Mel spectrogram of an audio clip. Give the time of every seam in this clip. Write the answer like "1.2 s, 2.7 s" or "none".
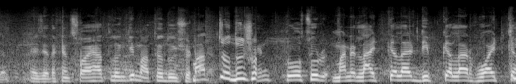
2.6 s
